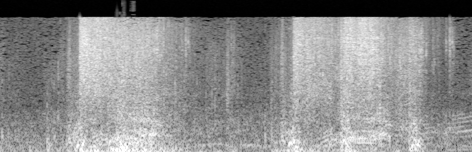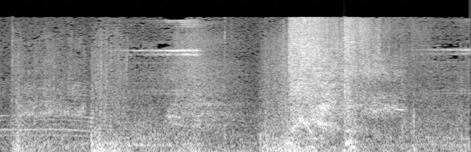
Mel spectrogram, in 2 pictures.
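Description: Heavy blows land with loud crunching thuds.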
